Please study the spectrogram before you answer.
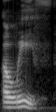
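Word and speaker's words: Alief: metro area but he's specifically from a leaf not spelled like a a l e a f but a l i e f right all right let's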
